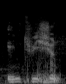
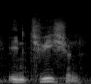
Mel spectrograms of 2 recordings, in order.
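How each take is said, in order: First: Intuition, with a w-glide: in-TWI-shun; lingering over intuition as a new word; savoring the word. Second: Intuition, spelled out in-tu-i-tion with a falling close; Intuition, said deliberately as if noting it down; careful repeat. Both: Shown as a demonstration. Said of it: "I have to write that down".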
